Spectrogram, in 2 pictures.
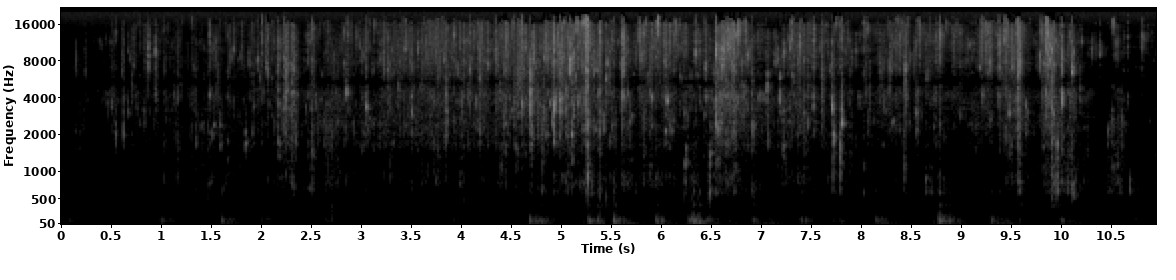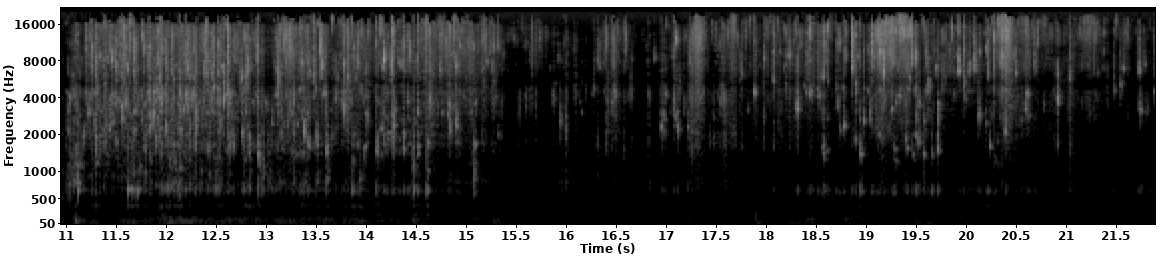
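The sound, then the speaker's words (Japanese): Clean natural water splashing in a wash basin as a face is washed, with irregular slaps, trickles and drips that continue throughout and no speech. “まずはお水で洗顔しましょう。洗面器に綺麗なお水入れてきたから、これで君のお顔を洗ってあげるね。”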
